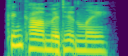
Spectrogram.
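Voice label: "concomitantly", British English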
